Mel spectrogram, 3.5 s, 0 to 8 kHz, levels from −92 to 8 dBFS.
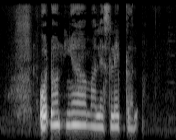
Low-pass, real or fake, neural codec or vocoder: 7.2 kHz; real; none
